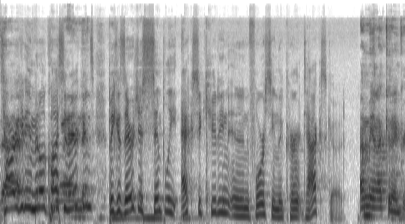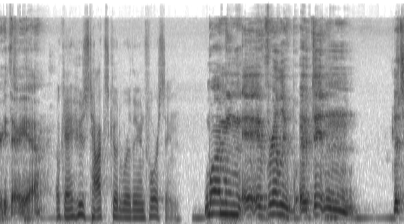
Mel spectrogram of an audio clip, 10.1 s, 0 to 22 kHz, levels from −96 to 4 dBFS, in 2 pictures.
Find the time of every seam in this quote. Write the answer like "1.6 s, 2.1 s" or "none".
4.3 s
